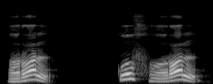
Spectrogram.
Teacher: বাদ দিয়ে উচ্চারণ করবেন কুফরন এখানে রল এই লামের সঙ্গে মিলবে যদি লামের সঙ্গে যদি না মিলতো তাহলে রন নুনের মত উচ্চারণ হতো এই লামের সঙ্গে মিলছে তার জন্য রল কুফরল এখানে গুন্না বাংলা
